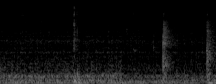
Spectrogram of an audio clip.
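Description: Quiet kitchen background with two faint clicks about a second apart as the salt and pepper shakers are handled over a plate.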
